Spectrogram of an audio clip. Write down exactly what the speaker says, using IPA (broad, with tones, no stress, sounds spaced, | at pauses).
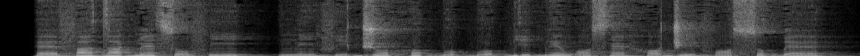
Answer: ɛ˨ f a˧ d a˧ ɡ͡b ɛ̃˧ s o˨ f ĩ˧ | n ĩ˨ f i˨˦ d͡ʒ o˦ h o˦˨ ɡ͡b o˨ ɡ͡b o˧ ɡ͡b i˦ b e˦˨ w ɔ˨ s ɛ̃˧ h ɔ˦ d͡ʒ ĩ˦˨ f ɔ˨˦ s o˦ ɡ͡b ɛ˧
